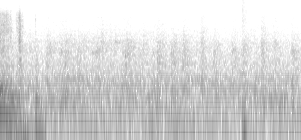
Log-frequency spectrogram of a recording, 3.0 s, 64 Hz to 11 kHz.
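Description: A train rolls along in the video game Resident Evil 0, giving a steady, muffled low rumble with faint rail clatter and a couple of soft knocks, quiet and continuous throughout.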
